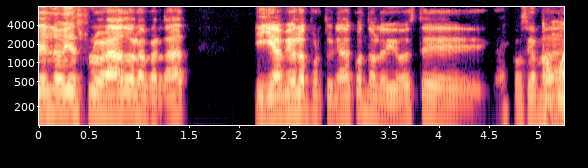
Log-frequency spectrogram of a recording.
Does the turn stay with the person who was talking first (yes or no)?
no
